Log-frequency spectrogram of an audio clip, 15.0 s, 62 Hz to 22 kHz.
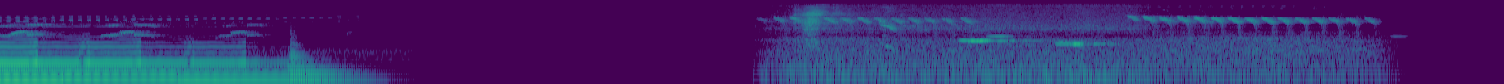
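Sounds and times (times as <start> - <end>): lower whistled bird notes: 0.0 - 2.6, 7.8 - 13.6.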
